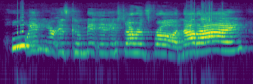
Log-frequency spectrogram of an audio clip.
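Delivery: high, very loud theatrical call; hammed-up, high-pitched holler; mock proclamation. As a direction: belt it out like a mock announcement to the room. Acts out calling out her reply.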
